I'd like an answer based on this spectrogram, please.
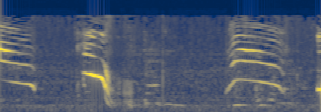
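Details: Pet cat in a compilation of funny cats with babies, giving three drawn-out meows: the first short and falling, the second rising then sharply dropping, the third arched and longer. A low voice murmurs between them.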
